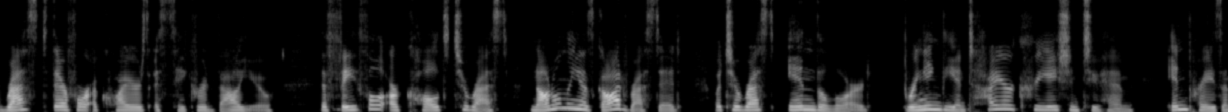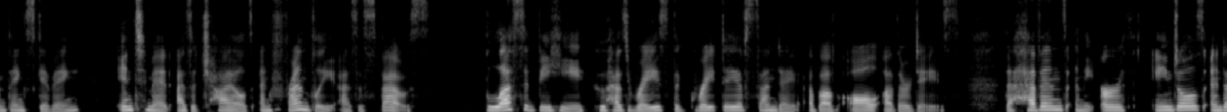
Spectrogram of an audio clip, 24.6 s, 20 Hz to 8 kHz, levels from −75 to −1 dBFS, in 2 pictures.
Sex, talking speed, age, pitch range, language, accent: female, 155 wpm, 10-29, 180-225 Hz, English, American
